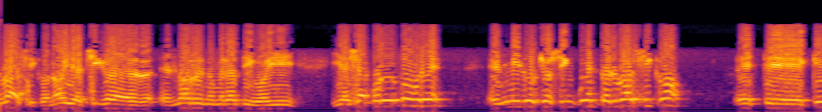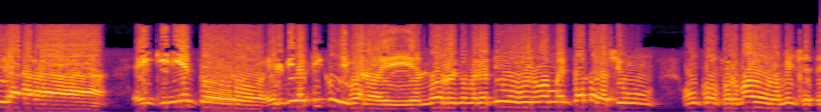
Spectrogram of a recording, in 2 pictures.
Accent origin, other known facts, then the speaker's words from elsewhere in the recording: Argentina; hagamos voto como argentino, como obrero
